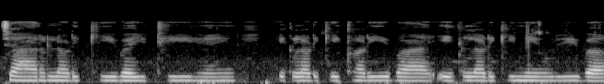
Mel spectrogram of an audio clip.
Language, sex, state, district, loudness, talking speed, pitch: Bhojpuri, female, Uttar Pradesh, Deoria, -18 LUFS, 120 wpm, 180 Hz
